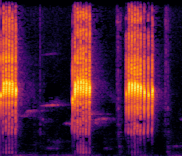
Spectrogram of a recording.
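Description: A Javan tesia gives three short, high, rapid buzzy trills, each about a third of a second long and spaced roughly a second apart.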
